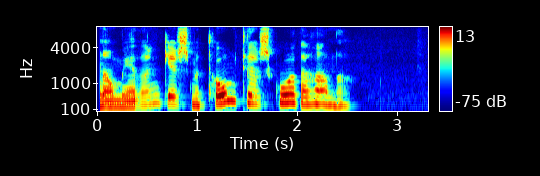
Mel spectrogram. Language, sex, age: Icelandic, female, 40-49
